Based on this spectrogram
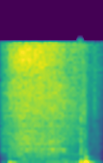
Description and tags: Wood drawer O
close, closing, drawer, open, opening, wooden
